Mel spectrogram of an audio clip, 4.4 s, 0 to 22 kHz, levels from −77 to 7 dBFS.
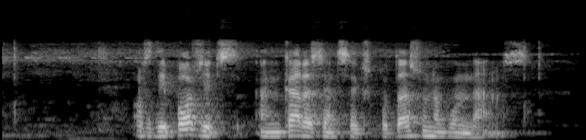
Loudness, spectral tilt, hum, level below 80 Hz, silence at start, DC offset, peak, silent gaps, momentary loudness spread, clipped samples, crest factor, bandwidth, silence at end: -18 LUFS; -4.5 dB/octave; none; -60 dBFS; 0.05 s; under 0.1%; -2 dBFS; none; 18 LU; under 0.1%; 18 dB; 12 kHz; 0.4 s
